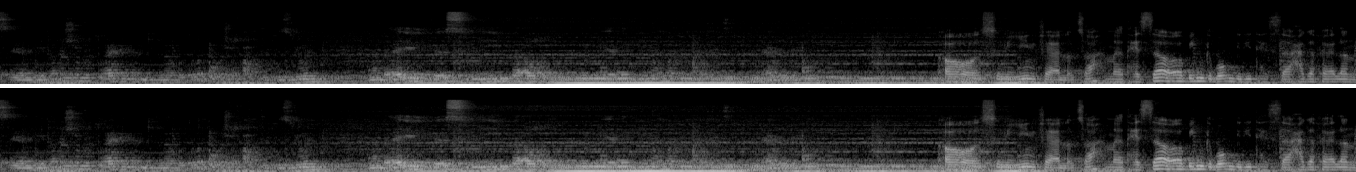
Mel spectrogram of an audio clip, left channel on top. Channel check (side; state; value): left; quieter; 3.9 dB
